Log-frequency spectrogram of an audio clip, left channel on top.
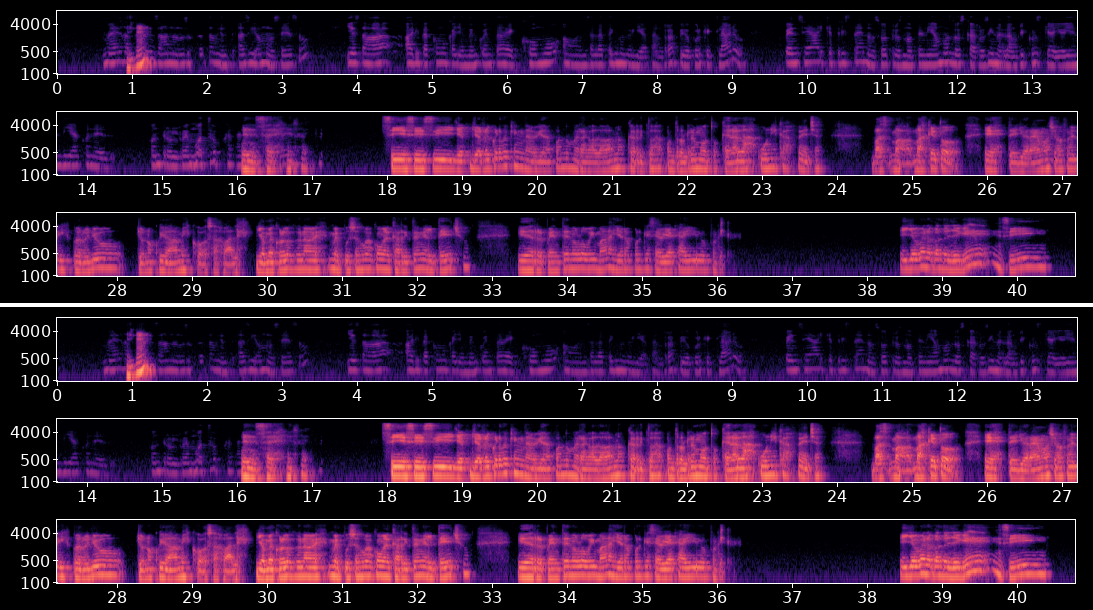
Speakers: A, on the left; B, on the right.
A: Me dejaste
B: ujú,
A: pensando, nosotros también hacíamos eso y estaba ahorita como cayendo en cuenta de cómo avanza la tecnología tan rápido, porque claro, pensé, ay, qué triste de nosotros, no teníamos los carros inalámbricos que hay hoy en día con el control remoto <laughs> para
B: en
A: hacer
B: serio.
A: carreras,
B: Sí, sí, sí. Yo, yo recuerdo que en Navidad cuando me regalaban los carritos a control remoto, que eran las únicas fechas, más, más, más que todo, este, yo era demasiado feliz, pero yo, yo no cuidaba mis cosas, ¿vale? <laughs> Yo me acuerdo que una vez me puse a jugar con el carrito en el techo y de repente no lo vi más y era porque se había caído, porque... Y yo, bueno, cuando
A: murió.
B: llegué, sí.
